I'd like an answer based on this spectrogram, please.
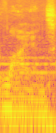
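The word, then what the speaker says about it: Lyons: lions michigan lions leone i assume you pronounce it lions because you're american yeah he said it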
